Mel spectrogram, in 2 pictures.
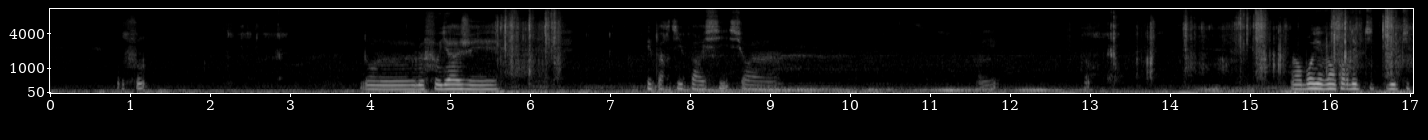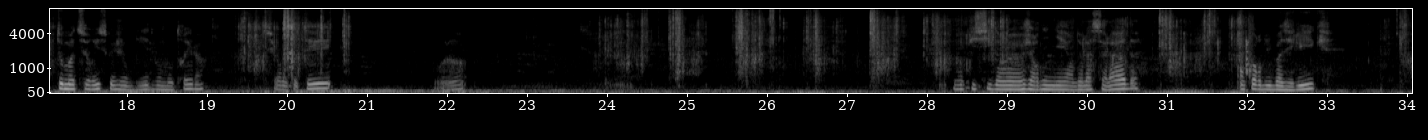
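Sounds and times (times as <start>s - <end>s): low steady rumble: 0.0s - 34.0s
dry rustling and crackling: 4.7s - 7.8s, 12.7s - 20.9s, 22.9s - 34.0s.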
